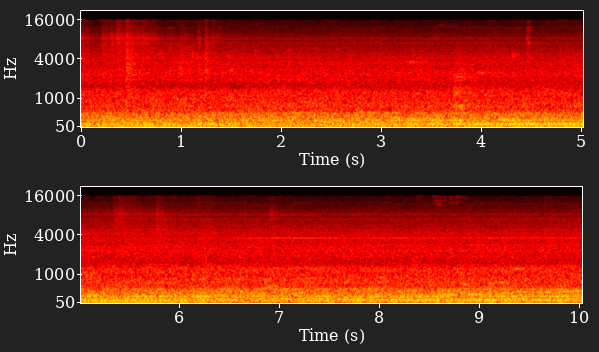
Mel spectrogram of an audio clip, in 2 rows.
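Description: Steady low hum of a Kawasaki Nippon Sharyo C751B train standing at a station platform, heard from inside the car: several low humming tones over a noisy background, with a few faint clicks.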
